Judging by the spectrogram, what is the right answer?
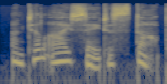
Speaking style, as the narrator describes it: Savannah said softly

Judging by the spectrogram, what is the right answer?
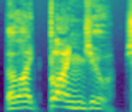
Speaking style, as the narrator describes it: she cried

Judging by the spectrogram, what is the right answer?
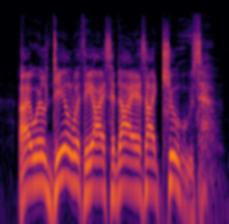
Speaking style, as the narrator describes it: Rand shouted

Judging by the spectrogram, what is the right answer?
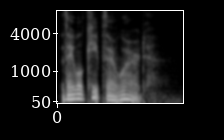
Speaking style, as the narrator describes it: Min murmured abruptly

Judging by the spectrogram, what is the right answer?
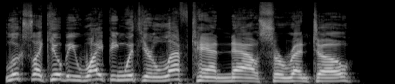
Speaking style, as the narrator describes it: Shoto shouted triumphantly

